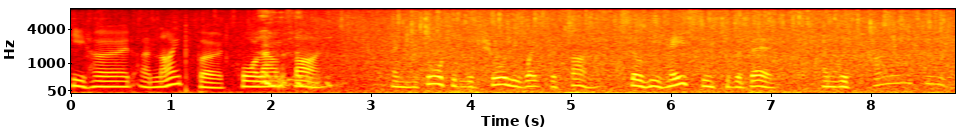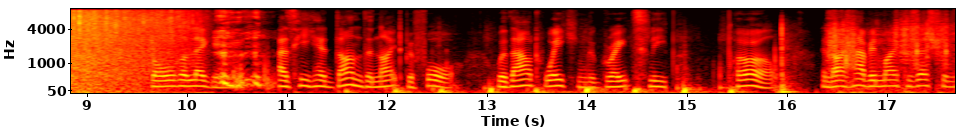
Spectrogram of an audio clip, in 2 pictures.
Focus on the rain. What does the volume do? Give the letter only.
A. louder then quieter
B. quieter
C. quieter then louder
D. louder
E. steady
D.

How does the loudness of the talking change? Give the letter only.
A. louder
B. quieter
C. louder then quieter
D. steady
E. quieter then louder
B.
